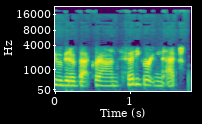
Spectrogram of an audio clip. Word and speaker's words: Hurtigruten: Tell us a bit about who Hurtigruten are and where do you cruise? – Yeah, sure.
